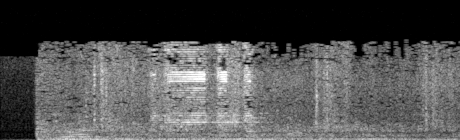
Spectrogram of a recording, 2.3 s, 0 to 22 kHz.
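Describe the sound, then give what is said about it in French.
Evening rush-hour ambience at a busy bus station in Bujumbura around 5 pm: a steady wash of traffic rumble and engine noise starts abruptly and carries on, with people talking in the background. “Nous sommes à la gare de bus des quartiers de la capitale économique. C'est vers 17h. Des gens quittent leur lieu de travail. Les rabatteurs donnent des orientations aux passagers selon leur destination.”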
